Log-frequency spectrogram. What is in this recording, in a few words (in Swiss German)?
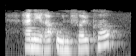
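"unfall", Alsace, Haut Rhin; medecine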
